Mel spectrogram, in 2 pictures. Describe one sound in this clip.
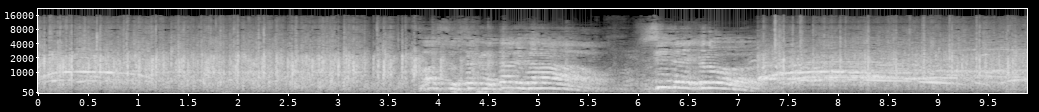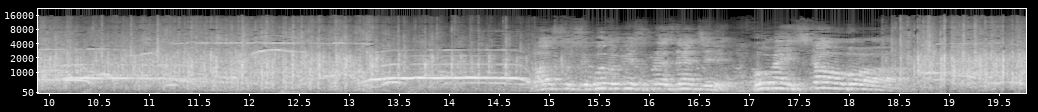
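A crowd of men and women chants and sings loudly.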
